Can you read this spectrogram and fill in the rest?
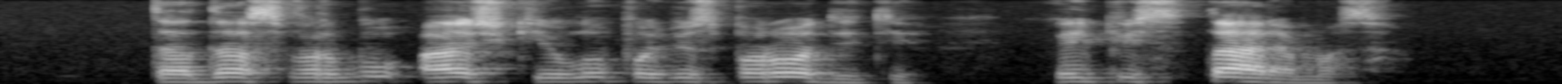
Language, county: Lithuanian, Vilnius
